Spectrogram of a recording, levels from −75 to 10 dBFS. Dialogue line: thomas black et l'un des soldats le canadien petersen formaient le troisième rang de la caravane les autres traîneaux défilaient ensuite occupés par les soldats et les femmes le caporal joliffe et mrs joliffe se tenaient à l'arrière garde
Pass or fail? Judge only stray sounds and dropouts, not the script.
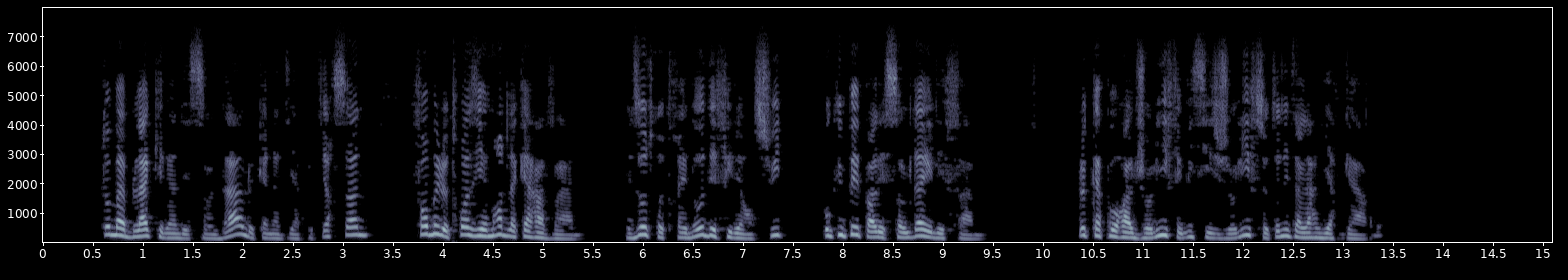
pass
